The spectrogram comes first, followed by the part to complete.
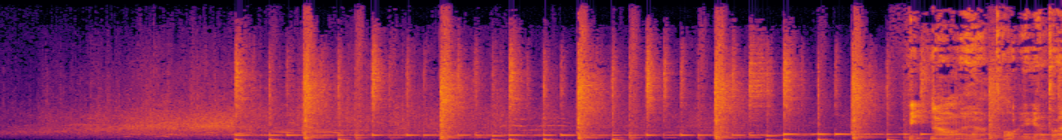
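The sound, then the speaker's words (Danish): A short jingle for the radio station Rød Aalborg bursts in after a quiet rumble, with punchy, evenly spaced percussive hits over a sustained synth tone, loud, building toward a busier finish. “så jeg sætter lige en skiller på her”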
